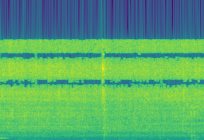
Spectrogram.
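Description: Flat beans and grated coconut sizzling in an iron kadai while a spoon stirs them, with background music carrying a soft low beat underneath.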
